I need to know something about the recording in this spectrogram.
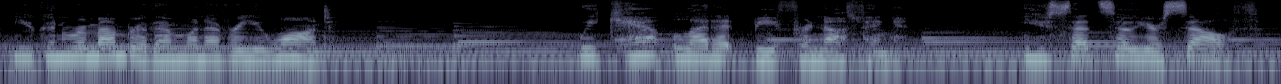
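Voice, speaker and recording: A woman voicing a composed, blunt young female soldier in an anime game dub, measured and reserved. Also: mid-range voice, steady tone, lightly acted. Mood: calm, consoling. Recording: music playing behind the voice. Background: game background music.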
